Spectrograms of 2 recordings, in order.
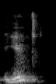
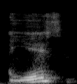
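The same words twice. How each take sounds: First: Ute said as yoot, no th at the end; Ute like Cousin Vinny. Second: Youth said with a clear th ending; youth, said normally. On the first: Teacher mimics the Cousin Vinny pronunciation, yoot. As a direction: drop the th so youth becomes yoot. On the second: Teacher corrects the word to youth. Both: Shown as a demonstration. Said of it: "That's how they say it".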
